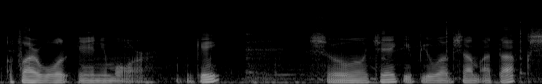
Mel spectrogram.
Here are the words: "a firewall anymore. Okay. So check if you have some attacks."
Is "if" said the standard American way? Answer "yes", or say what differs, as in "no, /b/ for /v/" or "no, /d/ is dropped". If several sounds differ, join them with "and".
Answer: no, /p/ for /f/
